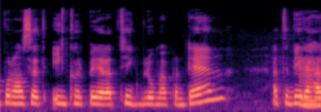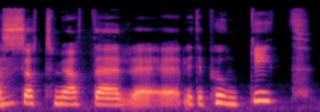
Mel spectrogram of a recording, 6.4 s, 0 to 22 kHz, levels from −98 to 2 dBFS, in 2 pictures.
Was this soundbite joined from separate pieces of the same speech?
no; 0 cuts

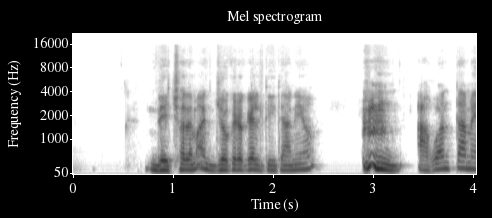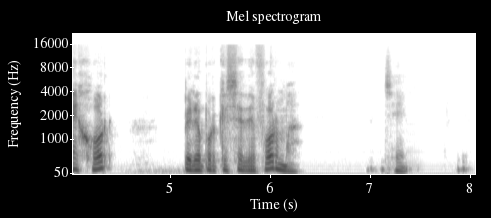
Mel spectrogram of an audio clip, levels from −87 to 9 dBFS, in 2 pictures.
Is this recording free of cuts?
yes; 0 cuts

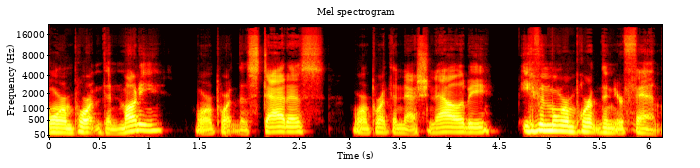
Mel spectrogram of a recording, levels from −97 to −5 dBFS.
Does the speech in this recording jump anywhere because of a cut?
no; 0 cuts

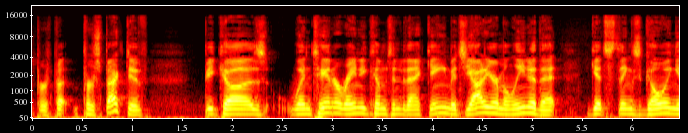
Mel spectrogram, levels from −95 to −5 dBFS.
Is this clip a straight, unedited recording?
yes; 0 cuts

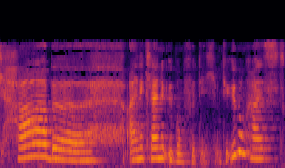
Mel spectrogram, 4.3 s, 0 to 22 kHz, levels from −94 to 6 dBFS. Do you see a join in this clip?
no; 0 cuts

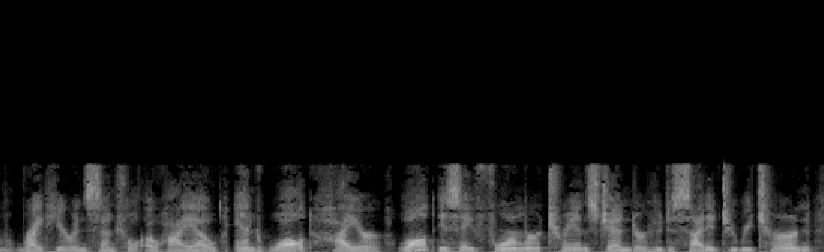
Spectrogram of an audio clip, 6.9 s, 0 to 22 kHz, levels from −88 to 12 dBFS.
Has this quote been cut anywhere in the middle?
no; 0 cuts

